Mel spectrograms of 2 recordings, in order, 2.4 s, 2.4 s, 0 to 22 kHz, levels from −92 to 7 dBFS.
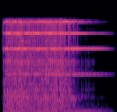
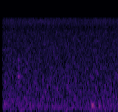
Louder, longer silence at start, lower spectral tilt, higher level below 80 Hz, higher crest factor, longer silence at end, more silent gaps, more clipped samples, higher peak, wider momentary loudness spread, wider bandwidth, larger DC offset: first, -21 LUFS vs -61 LUFS; about the same, 0.05 s vs 0.05 s; second, 2 dB/octave vs -2.5 dB/octave; first, -54 dBFS vs -82 dBFS; about the same, 14 dB vs 18 dB; first, 0.2 s vs 0 s; neither; neither; first, -10 dBFS vs -44 dBFS; first, 13 LU vs 2 LU; about the same, 11.5 kHz vs 11.5 kHz; neither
